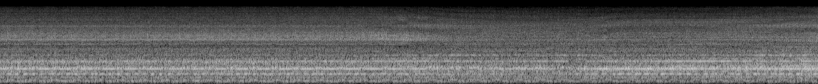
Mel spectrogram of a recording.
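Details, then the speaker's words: 1 HP Bridgeport R8 milling head on a converted planer, 5-inch 45-degree face mill, slower speed, finish pass on bar: steady, even cutting hiss over spindle hum, no chatter; smooth cut. "I'm running a lot slower than I was speeding before and very nicely and I chose to go with a 45 degree cutter instead of a 90 degree"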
